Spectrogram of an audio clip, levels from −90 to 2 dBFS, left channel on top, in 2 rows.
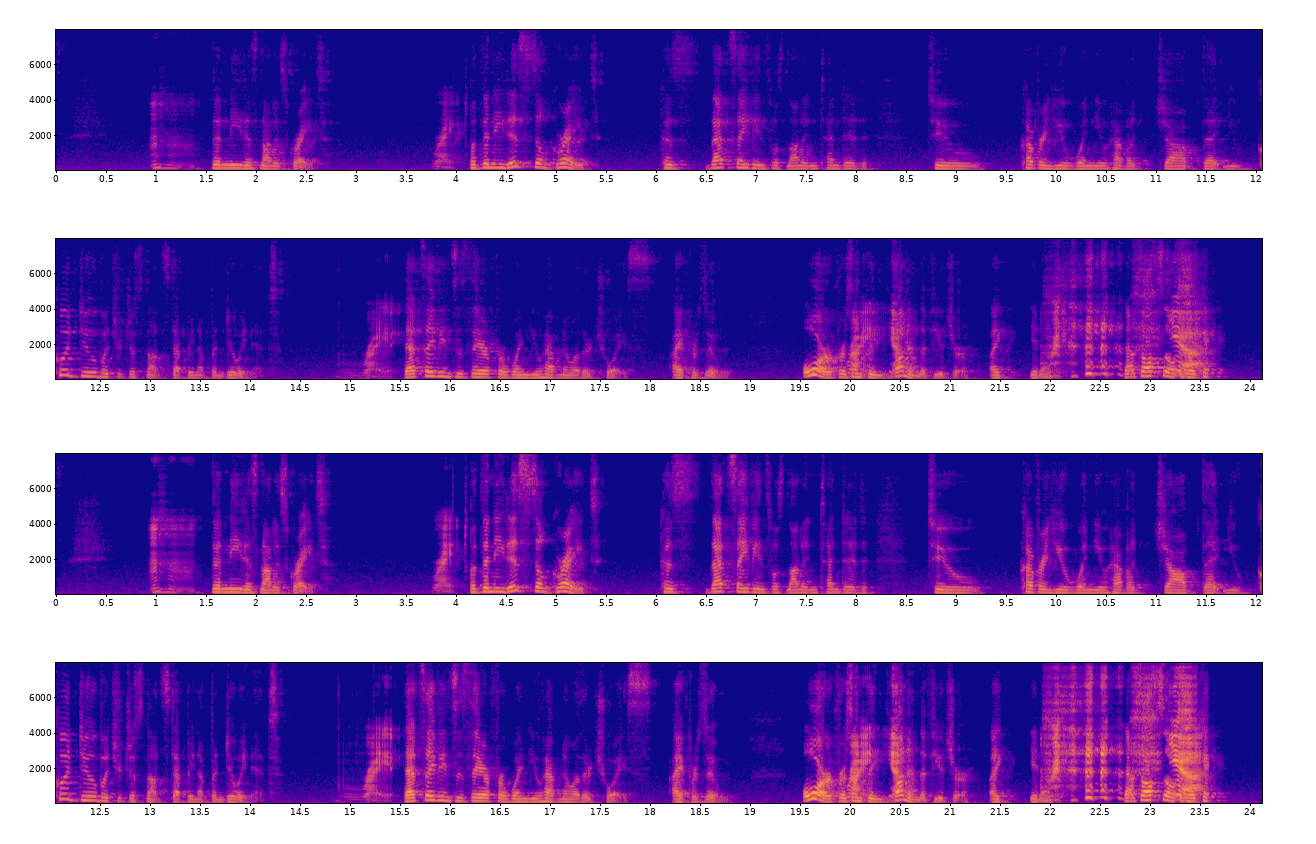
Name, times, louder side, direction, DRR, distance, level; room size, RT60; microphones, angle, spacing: voice 1, 0.9-1.4 3.8-4.0 14.9-15.4 20.0-20.5 21.9-23.6, right 7 dB, 85° right, 1.1 m, -30 dB
voice 2, 1.6-2.7 4.1-5.4 6.1-8.1 8.7-9.2 9.7-14.0 15.6-17.7 18.2-18.8 19.5-21.5 21.8-22.0 22.8-23.6, right 3 dB, 30° right, 0.6 m, -30 dB
28.0 x 14.0 x 2.2 m
head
